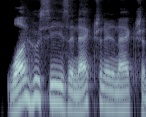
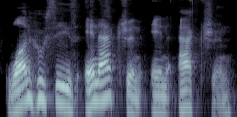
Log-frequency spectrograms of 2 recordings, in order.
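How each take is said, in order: First: The phrase is said quickly. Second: The phrase is said slowly.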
